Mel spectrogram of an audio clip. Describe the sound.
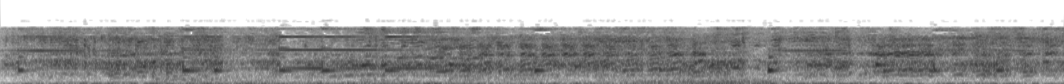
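Livestock call out at a Turkmen summer pasture in a dense, continuous din of bleating goats and sheep, with overlapping cries and no pause throughout.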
